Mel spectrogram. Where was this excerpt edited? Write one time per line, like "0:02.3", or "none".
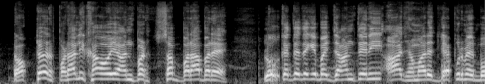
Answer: none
